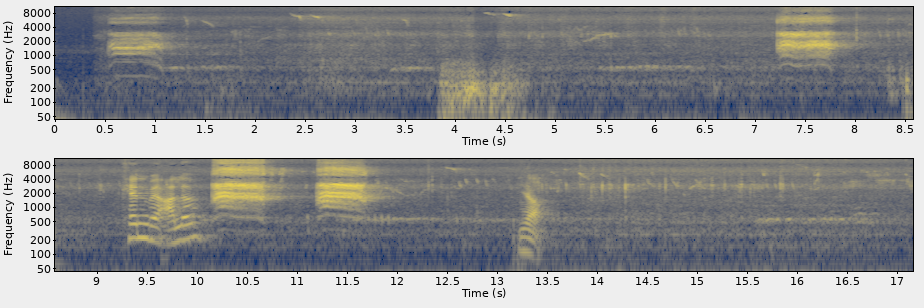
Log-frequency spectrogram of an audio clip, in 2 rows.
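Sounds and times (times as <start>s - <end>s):
hooded crow giving harsh rasping caws: 0.5s - 1.3s, 7.2s - 8.1s, 10.1s - 12.3s
speech: 9.3s - 10.2s, 13.3s - 13.6s.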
